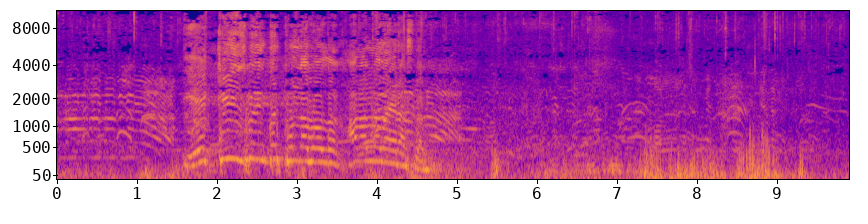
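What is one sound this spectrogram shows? A large outdoor crowd of men shouts and murmurs.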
